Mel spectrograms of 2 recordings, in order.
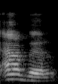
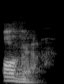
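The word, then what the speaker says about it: עבר: So you pronounce it aver, okay. No, I pronounce it in Yiddish, over.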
